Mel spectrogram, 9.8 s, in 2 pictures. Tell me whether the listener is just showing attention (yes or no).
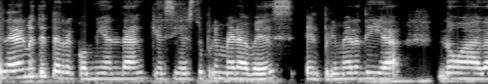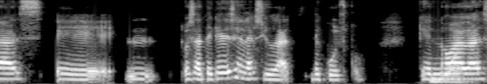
yes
